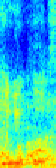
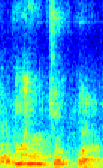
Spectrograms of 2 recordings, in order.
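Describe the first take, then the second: First: The prefix is followed by an 'ny' sound. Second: The prefix is followed by an 'nc' sound. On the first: The speaker calls it wrong. "Seharusnya dia tidak menyukur" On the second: The speaker calls it right. "tapi seharusnya itu mencukur"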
